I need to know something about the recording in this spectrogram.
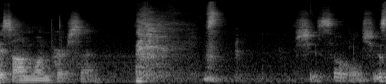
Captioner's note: laughs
